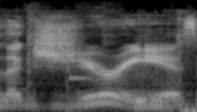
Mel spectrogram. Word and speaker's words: luxurious: changes the sound right if it's luxury it's the sound sure but in luxurious it also changes the sh into J sound right mhm and what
